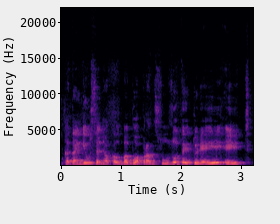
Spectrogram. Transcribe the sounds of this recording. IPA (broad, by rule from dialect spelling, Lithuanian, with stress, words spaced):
kɐˈdɐŋʲɡʲɪ ˈʊʃʲsʲiɛnʲoː kɐlˠˈbɐ ˈbʊɐ prɐnˈt͡suːzʊ ˈtɐɪ tʊˈrʲeːjɛɪ ˈɛɪtʲ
